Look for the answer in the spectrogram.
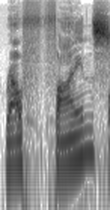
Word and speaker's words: Ralph Fiennes: Ralph Fiennes? – Ralph Fiennes, you mean? – Is that how you say it? – Yeah, he also played Voldemort in the Harry Potter movies.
